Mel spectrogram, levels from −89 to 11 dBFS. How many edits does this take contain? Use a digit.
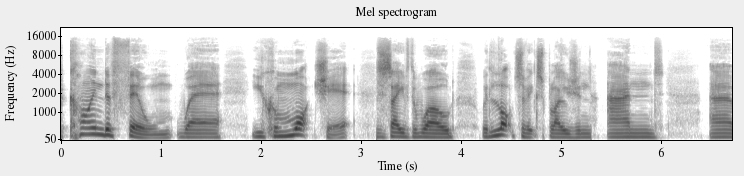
2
